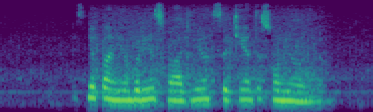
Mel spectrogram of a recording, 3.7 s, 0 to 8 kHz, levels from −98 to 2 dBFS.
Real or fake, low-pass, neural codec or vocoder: real; 7.2 kHz; none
